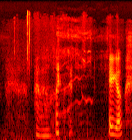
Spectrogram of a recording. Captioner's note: laughs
